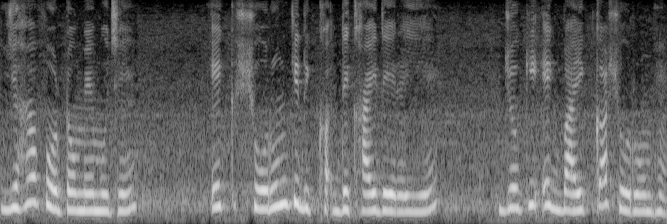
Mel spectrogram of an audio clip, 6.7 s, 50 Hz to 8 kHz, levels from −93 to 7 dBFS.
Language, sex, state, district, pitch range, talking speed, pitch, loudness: Hindi, female, Bihar, Samastipur, 230-290 Hz, 170 wpm, 250 Hz, -14 LUFS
